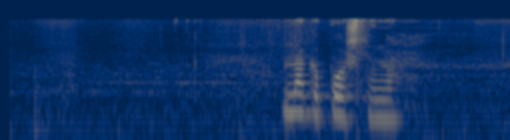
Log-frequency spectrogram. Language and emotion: Russian, neutral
